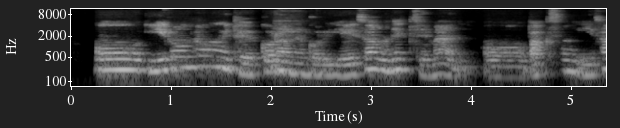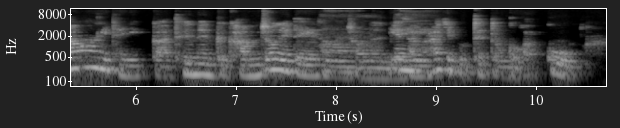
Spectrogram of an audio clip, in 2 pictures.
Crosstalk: present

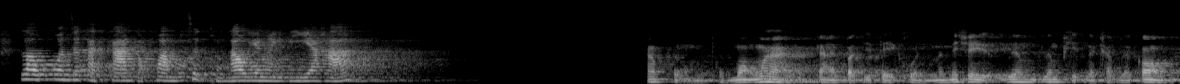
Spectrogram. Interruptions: none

